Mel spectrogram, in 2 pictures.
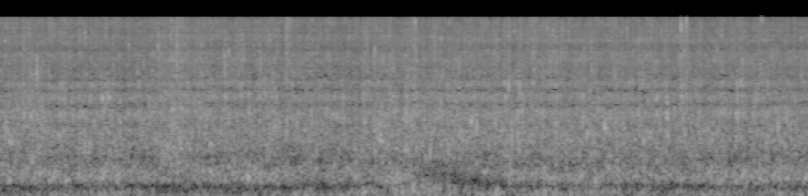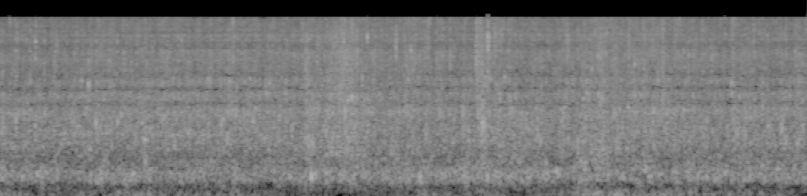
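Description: Water splashes as a person wades through a shallow stream.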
